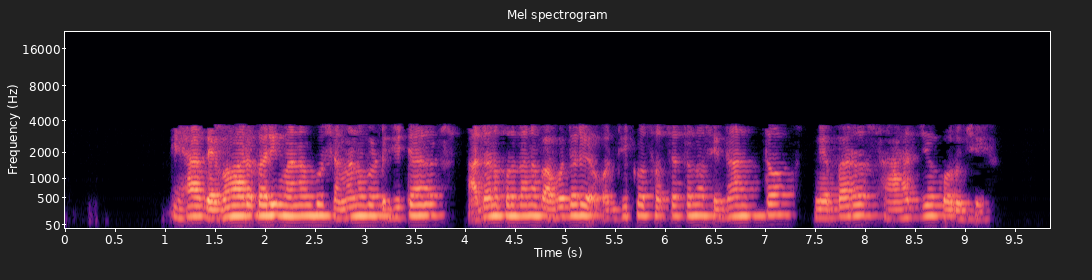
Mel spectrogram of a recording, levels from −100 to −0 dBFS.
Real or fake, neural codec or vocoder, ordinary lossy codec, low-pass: fake; codec, 16 kHz, 8 kbps, FreqCodec, smaller model; MP3, 24 kbps; 3.6 kHz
